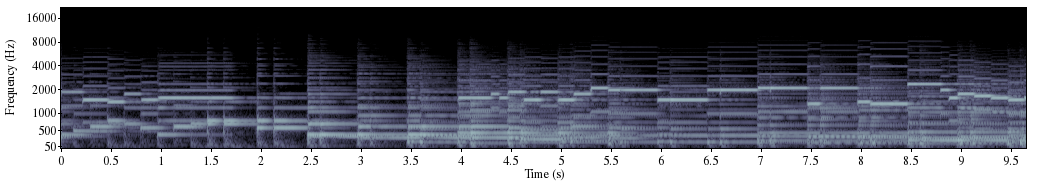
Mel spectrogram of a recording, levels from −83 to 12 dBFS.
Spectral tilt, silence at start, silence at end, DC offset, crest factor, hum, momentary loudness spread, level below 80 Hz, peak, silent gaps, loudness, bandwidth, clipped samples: -6 dB/octave; 0 s; 0 s; under 0.1%; 14 dB; none; 6 LU; -52 dBFS; -8 dBFS; none; -21 LUFS; 8.8 kHz; under 0.1%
